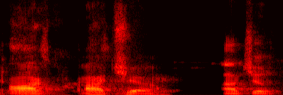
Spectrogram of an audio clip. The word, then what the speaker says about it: Acho: Acho, thank you.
